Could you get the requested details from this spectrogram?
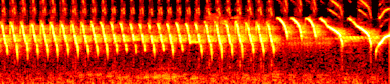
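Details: Excited caged canary pouring out a steady trill of rapid downward-sweeping notes, finishing with a few longer, louder swooping whistles.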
